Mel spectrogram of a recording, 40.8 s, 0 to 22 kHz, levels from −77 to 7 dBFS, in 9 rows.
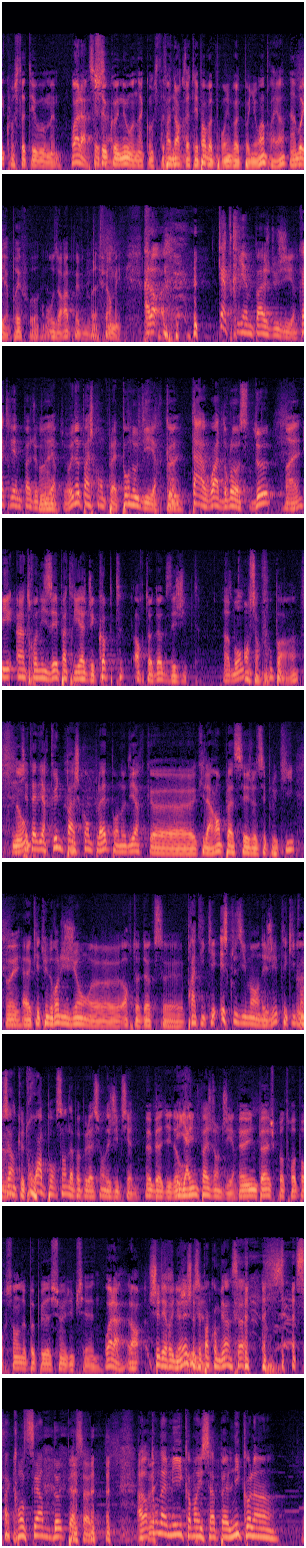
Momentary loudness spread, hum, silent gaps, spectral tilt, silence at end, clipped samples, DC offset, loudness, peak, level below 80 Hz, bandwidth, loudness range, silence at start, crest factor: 7 LU; none; none; -5 dB/octave; 0 s; under 0.1%; under 0.1%; -16 LUFS; 0 dBFS; -30 dBFS; 11.5 kHz; 4 LU; 0 s; 14 dB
